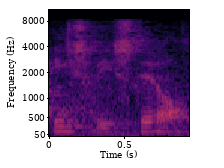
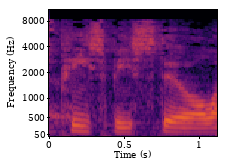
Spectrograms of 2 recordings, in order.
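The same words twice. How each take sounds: First: A hushed, near-silent "still" instead of a holler; calm the storm with a quiet, breathy command. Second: Slow, drawn-out "Peace, be still"; slow calm command. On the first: Lord commanding the storm, hushed and soft. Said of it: "and he hollers out". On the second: The Lord calming the sea, slow and steady. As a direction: let each word settle like calm water. This man's voice above the storm. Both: Retold or imitated.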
